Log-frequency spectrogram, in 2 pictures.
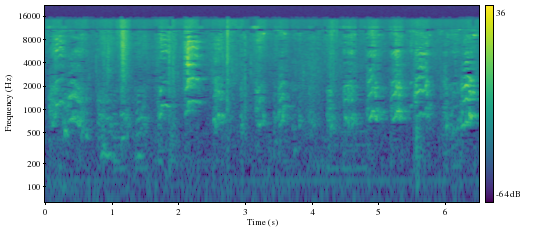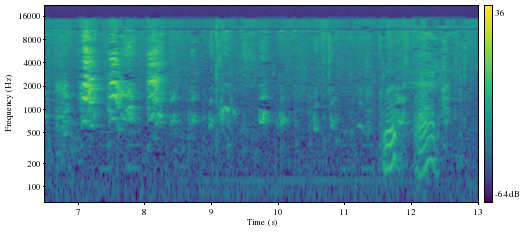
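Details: Wrestling Kuvasz puppies under their father's watch give short yips, whimpers and small barks, about two to three a second and irregular, with one louder squeal near the end.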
